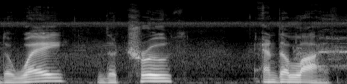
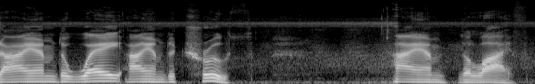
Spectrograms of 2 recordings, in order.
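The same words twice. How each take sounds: First: Each phrase said separately, with the peak on "truth"; stress on truth. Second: Said in the usual way. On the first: Shown as a demonstration. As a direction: lean on "the truth" between "The way" and "and the life". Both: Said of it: "The truth is right in the middle of that statement".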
